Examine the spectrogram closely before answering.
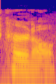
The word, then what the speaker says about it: Colonel: For me, it's Colonel. Look at that. Colonel. It makes no sense if it's a Colonel.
